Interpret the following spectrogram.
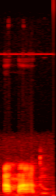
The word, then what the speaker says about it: amado: Do lado, a palavrinha amado. Amado. Olha, eu tenho a sílaba tônica, o ma.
